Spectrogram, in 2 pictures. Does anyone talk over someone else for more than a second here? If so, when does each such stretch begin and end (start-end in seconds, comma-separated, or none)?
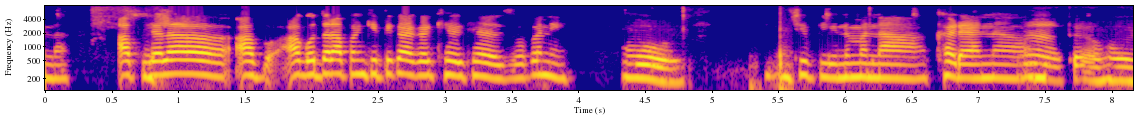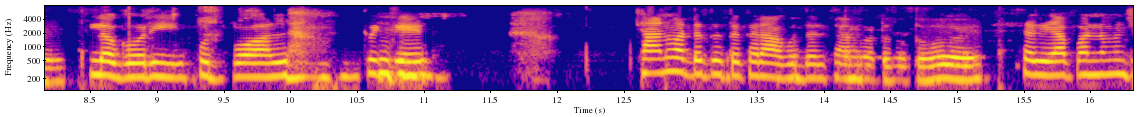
none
